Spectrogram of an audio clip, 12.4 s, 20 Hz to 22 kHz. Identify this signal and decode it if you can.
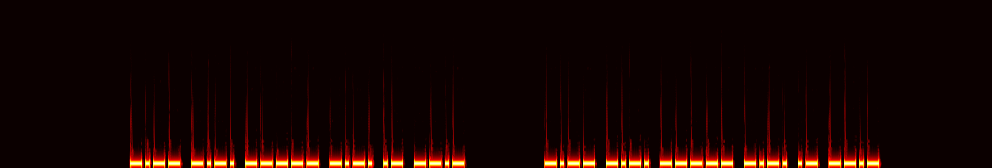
Morse code, heard as a keyed tone, about 25 wpm, 700 Hz. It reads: YC0CAQ YC0CAQ
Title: DXCC-100 Call Signs - 6 Characters - Repeated 2x - 25wpm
